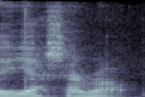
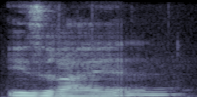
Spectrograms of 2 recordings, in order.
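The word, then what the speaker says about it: ישראל: Du Tout-Puissant de l'armée de Yasharal. On l'a retraduit Israël, mais en hébreu, Israël, c'est Yasharal. Je ne sais pas comment le prononcer, là. C'est Yad, Shin, Ra, Ayin, Rash, Alap, Laf, Lamad, excusez, Yasharal, que tu as insulté.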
